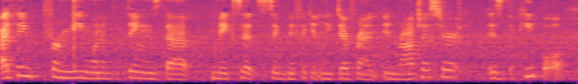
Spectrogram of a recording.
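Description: Over noticeable background noise, a woman with an American accent talks at a fairly quick pace, her medium pitch moving with ordinary variation. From the Bronx, New York City. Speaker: guest co-host. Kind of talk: casual chat.

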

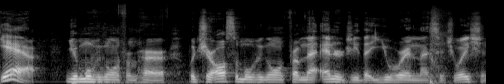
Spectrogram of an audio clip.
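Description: Using an ordinary speaking voice with an American accent, a man talks at a fairly quick pace and medium pitch, his intonation fairly even. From US, Baltimore, Maryland. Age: 30s. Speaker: comedian. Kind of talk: casual chat.

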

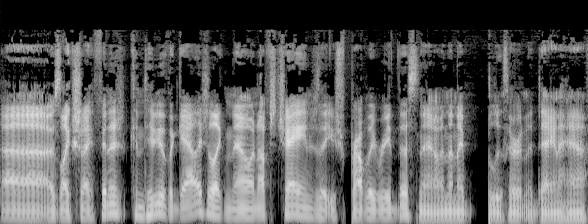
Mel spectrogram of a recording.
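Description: Very fast and at very even loudness, a man speaks with a very deep, low pitch and lively intonation. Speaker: TV writer and podcaster. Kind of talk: casual chat. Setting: studio.

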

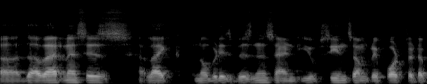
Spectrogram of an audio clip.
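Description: Speaking fairly quickly with an Indian accent, a man with a very deep, low voice keeps his intonation fairly even. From India, Mumbai. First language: Tulu. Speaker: telecom business executive. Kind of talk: interview. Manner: halting with many fillers.

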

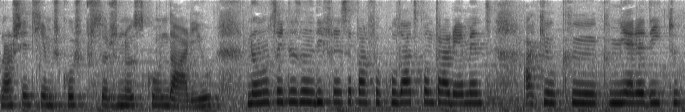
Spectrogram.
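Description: Over noticeable background noise, a woman with a fairly high pitch and ordinary pitch variation speaks at a fairly quick pace. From Portugal, Alentejo (Montemor-o-Novo, Évora district). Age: 18. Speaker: university student podcaster. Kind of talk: casual unscripted monologue. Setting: at home on her bed.

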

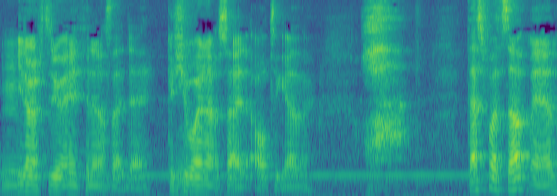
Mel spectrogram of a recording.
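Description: This man speaks very fast. Behind him there is noticeable background noise. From Barnsley, South Yorkshire, England. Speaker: guest. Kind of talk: casual chat.

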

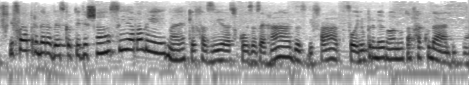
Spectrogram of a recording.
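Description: A woman talks at a very fast pace with hardly any pauses, at medium pitch with very wide pitch swings. Her loudness is very even, and noticeable background noise is present. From Brazilian Northeast. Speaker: endocrinologist. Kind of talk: podcast interview.

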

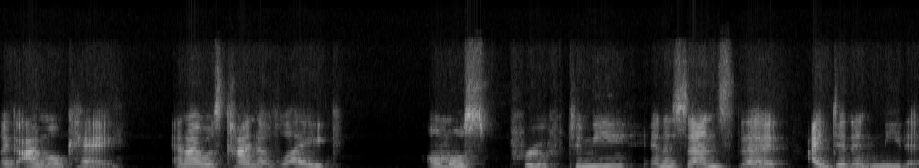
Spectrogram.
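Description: A woman with a normal speaking voice, fairly high in pitch, at a fairly slow pace with lively intonation. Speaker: former college gymnast, physical therapy student. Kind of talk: casual chat.

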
